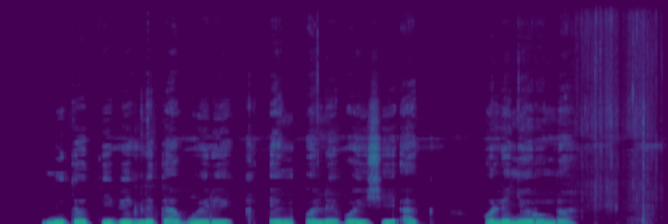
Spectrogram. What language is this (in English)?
Kalenjin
